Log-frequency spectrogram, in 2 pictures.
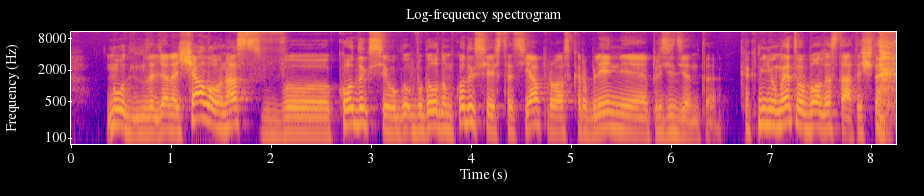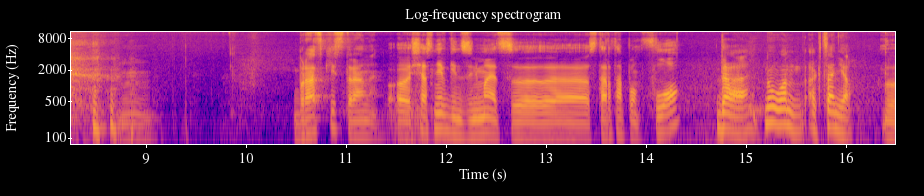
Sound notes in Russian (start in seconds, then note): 8.1 смеётся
